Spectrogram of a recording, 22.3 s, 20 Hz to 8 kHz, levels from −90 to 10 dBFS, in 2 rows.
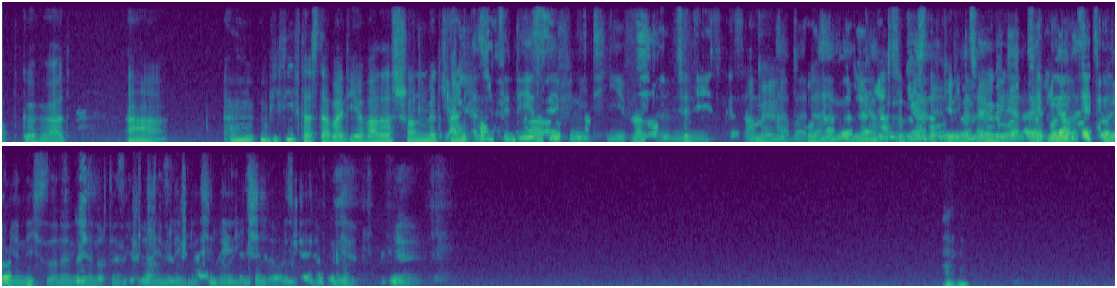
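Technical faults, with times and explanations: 4.59–7.61 s, 8.17–11.24 s and 11.83–15.61 s, echo leak: a delayed copy of the speech trails the original by roughly 0.41, 0.42 and 0.44 s. It sits about 10 dB under the speech in the first and third stretches, but in the middle one it's about 5 dB louder than the speech itself. That's likely a far-end speakerphone whose echo canceller didn't fully strip what its mic picked up, so the leftover got sent back down the line.
4.83–7.47 s, 8.13–9.59 s and 10.72–12.02 s, speech suppressed in double talk: the main talker dips while the other side is speaking too. It's heavy in the first stretch, dropping up to about 25 dB over roughly two seconds, and deepest in the last, where it falls around 35 dB for about a second. The middle one is a brief dip of about 5 dB. The echo canceller most likely couldn't tell the talker from the loudspeaker echo and turned both down together.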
